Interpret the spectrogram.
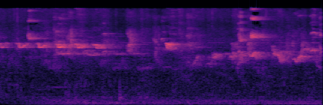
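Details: Rapid, high whistled and chirped notes from a male robin, with a sustained piping line near the start and busy warbling phrases later.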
